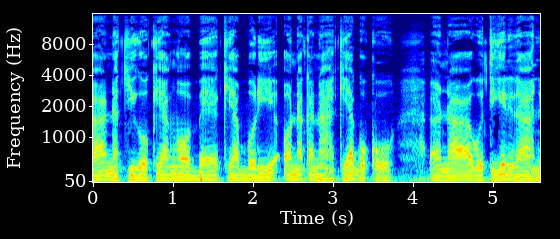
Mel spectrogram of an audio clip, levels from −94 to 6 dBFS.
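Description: Nothing in this speech suggests a technical fault.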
